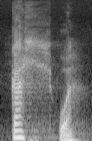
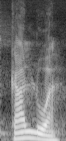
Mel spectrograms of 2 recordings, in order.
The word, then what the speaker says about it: calhua: Es una L, tantito arrastrada. Calhua, no es calua, es calhua.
